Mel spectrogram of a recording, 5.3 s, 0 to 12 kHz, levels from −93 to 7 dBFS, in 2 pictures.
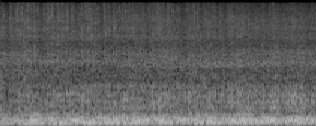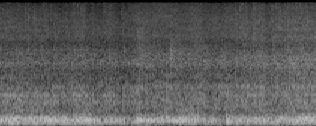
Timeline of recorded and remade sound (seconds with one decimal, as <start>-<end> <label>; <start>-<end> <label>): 0.0-3.7 recorded; 3.7-4.6 remade; 4.6-5.3 recorded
